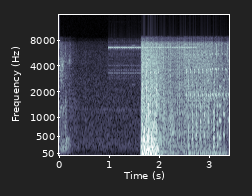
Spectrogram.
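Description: Kinetic weapons fire in the robot video game Cogmind, a high electronic tone and then a sudden burst of rapid, rattling shots that keeps crackling, loud and close, with no talk.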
